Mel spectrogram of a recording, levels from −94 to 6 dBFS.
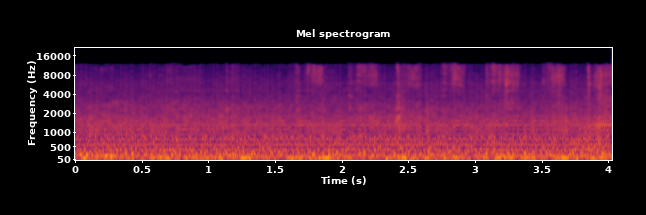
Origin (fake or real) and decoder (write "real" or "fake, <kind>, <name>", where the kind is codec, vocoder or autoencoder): fake, vocoder, Vocos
